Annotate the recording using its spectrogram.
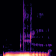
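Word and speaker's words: miel: Honey is pronounced in French mil. Let's start with the basics because well, why not? Honey in French is pronounced mil as I just said and spelled m i e l.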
